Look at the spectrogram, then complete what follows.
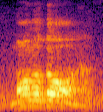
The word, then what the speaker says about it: monotona: A con n si dice monotona, l'accento va sulla seconda O, sulla terza O, monotona.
